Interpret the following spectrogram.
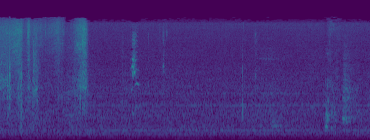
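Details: Dookie, a kitten frightened by the air conditioner, lets out brief, thin meows between loud rustling bursts at the start and end, with a constant mechanical hum underneath.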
